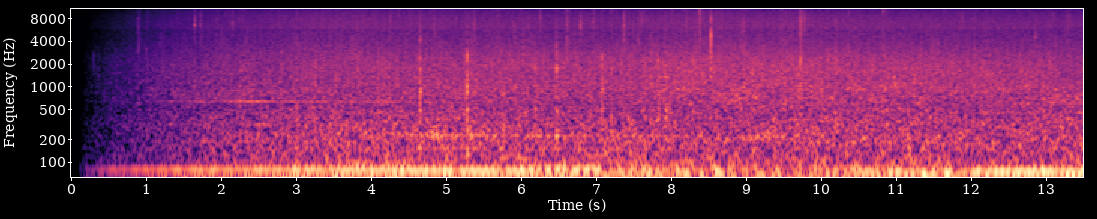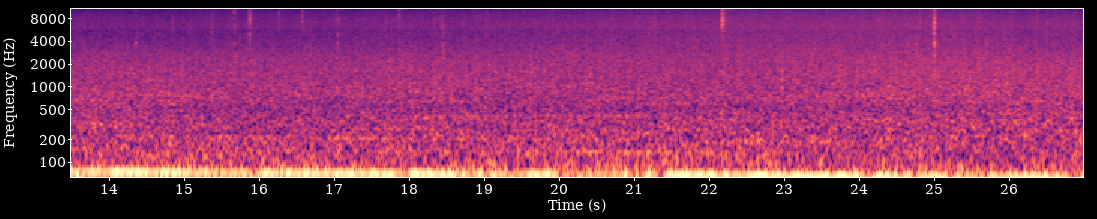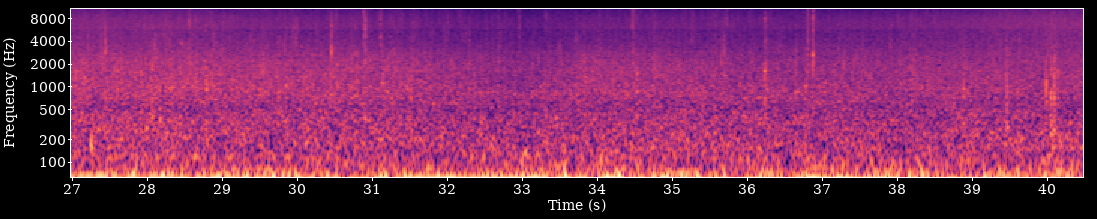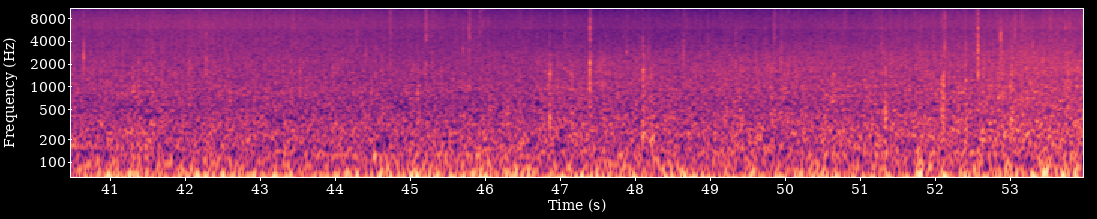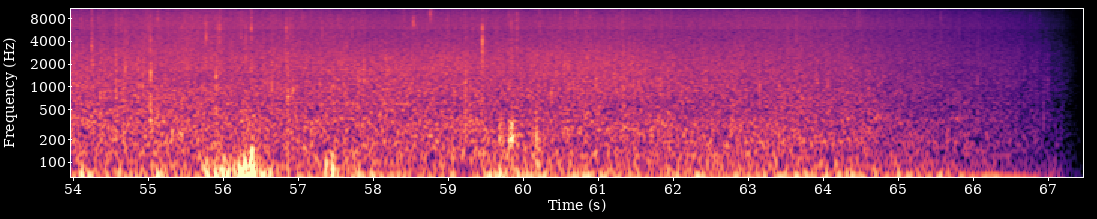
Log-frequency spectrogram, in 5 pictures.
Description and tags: Short recording made while coming back home really early in the morning. I was caught by a summer storm and had to stop under a big tree to keep myself away from rain. You can hear raindrops falling on the leaves and on the paving. M-Audio Microtrack with its own mic.
light-rain, ambience, rain, field-recordint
